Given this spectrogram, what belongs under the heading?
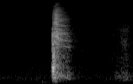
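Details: A single sharp, high-pitched sneeze burst followed by a soft breath from a young Japanese woman; an ordinary sneeze.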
